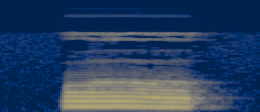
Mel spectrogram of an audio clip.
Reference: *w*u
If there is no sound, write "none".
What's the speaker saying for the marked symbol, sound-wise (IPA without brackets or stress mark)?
w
